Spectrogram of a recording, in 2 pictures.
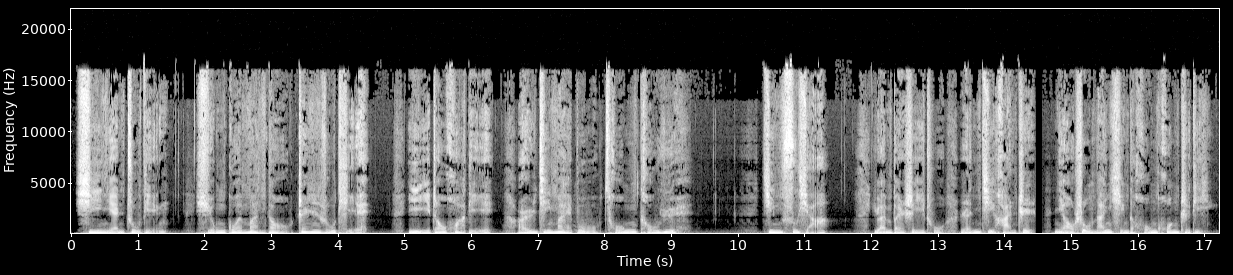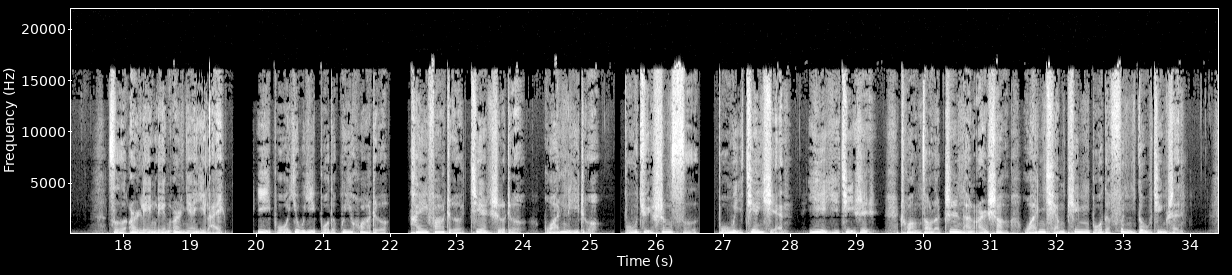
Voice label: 男 旅游 宣传片解说词; 丝峡景区5A创建

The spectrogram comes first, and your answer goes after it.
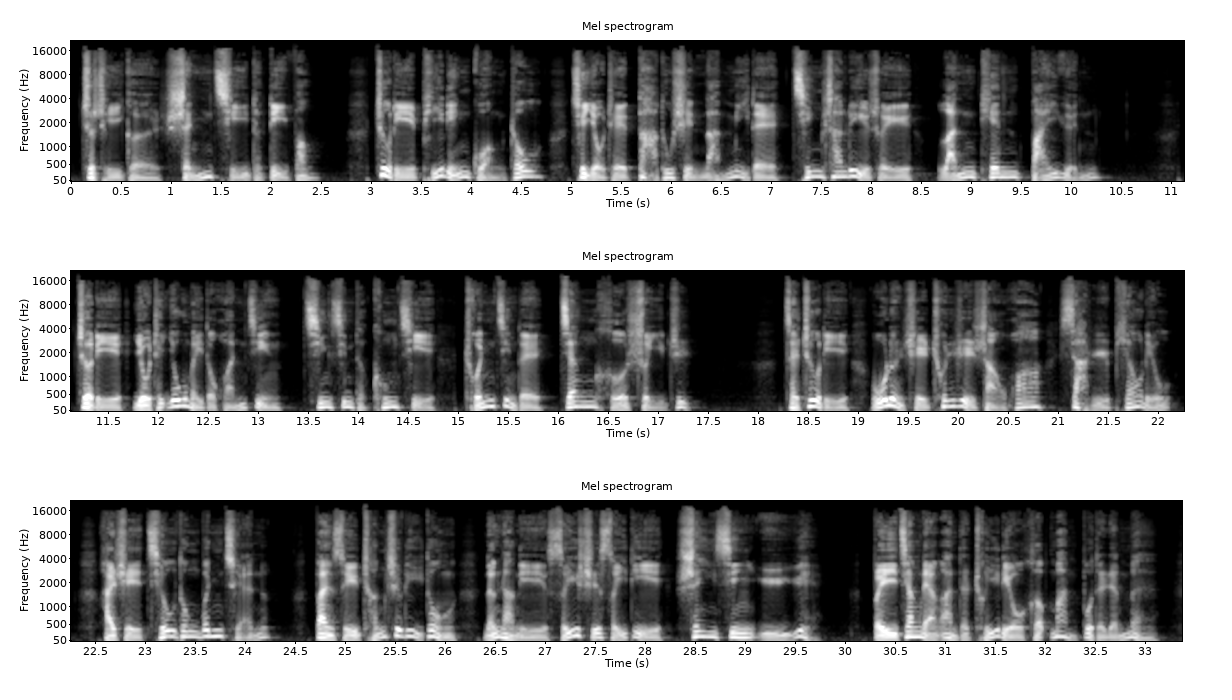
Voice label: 男 公安 招警宣传视频配音; 清远警队

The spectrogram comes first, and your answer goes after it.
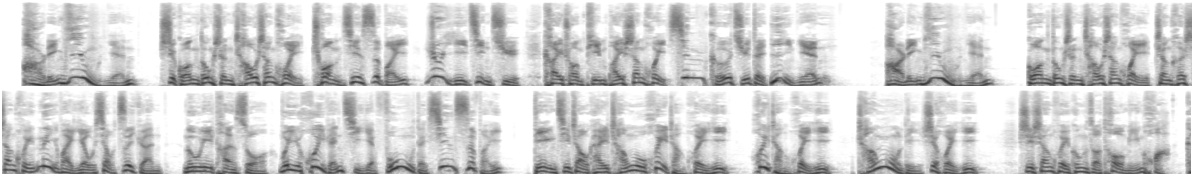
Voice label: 男 企业; 潮商会一周年回顾

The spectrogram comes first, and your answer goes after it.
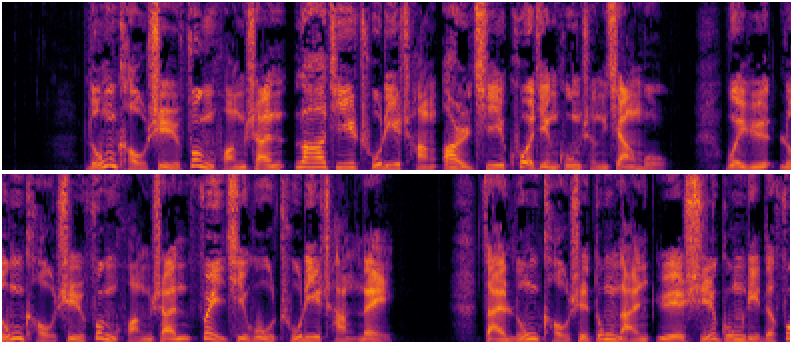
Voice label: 男 工程解说 垃圾处理场二期工程解说词; 凤凰山

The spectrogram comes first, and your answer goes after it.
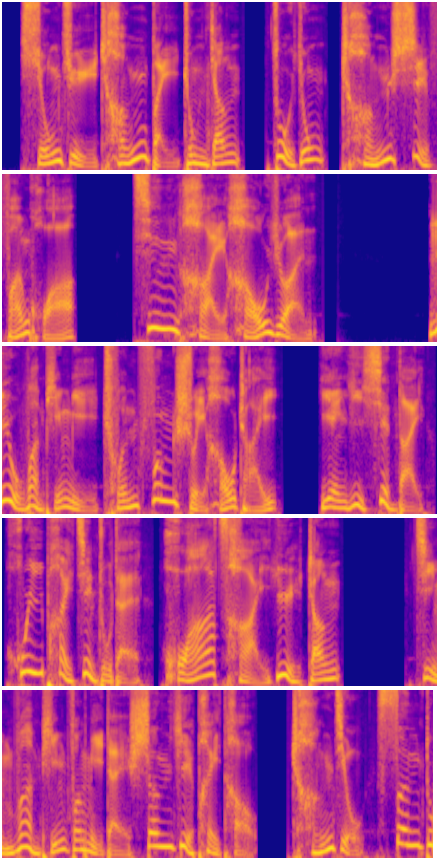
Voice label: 男 干音 地产, 国语男声配音 磁性; 金海豪苑地产小样录音

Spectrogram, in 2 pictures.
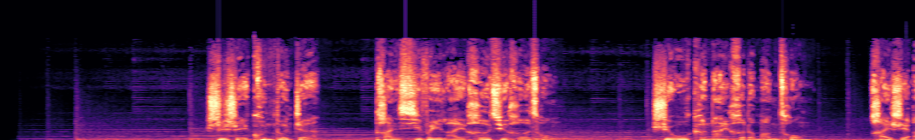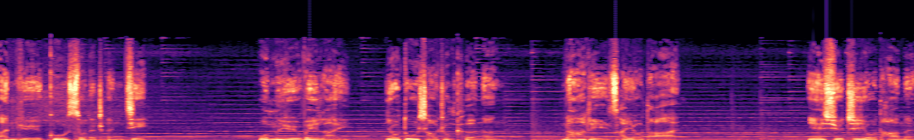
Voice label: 男60号 专题 浑厚品质; 美美咨询; 交广主播

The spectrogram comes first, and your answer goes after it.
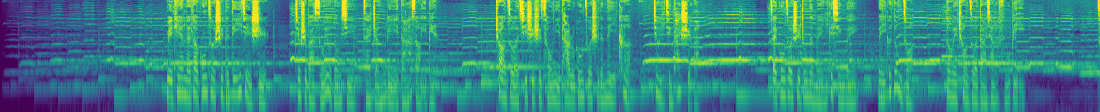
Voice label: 纪录片, 自然讲述成熟知性, 艺术家创作

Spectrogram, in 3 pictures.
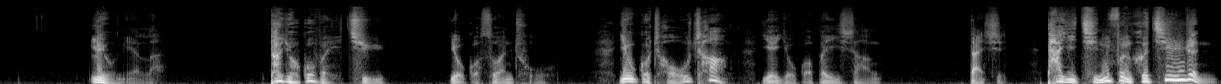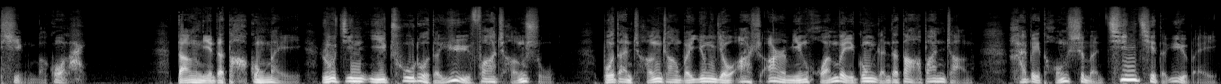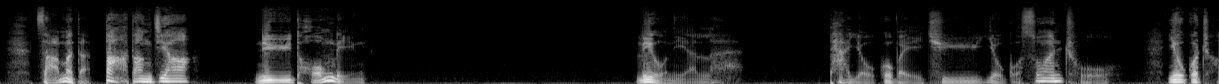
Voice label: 男 人物; 某市环卫工人刘某事迹

